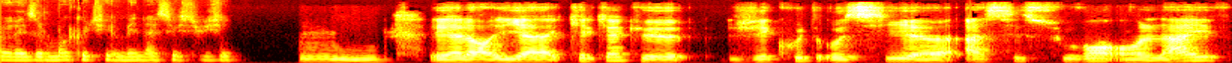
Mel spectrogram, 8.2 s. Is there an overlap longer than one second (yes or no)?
no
